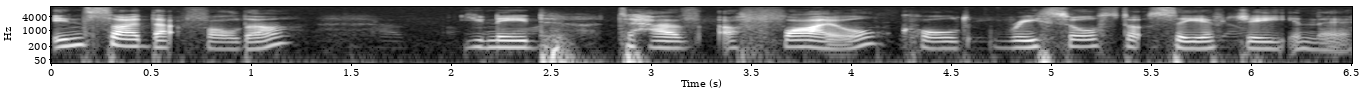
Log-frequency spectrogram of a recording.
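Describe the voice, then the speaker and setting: In an Australian accent, a woman with a fairly low pitch and a bright, sharp tone is heard on a very clean recording with a silent background. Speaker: gaming video creator. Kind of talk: game tutorial narration.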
